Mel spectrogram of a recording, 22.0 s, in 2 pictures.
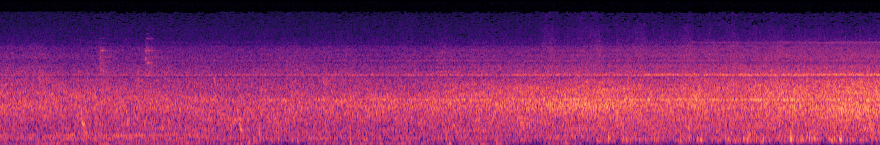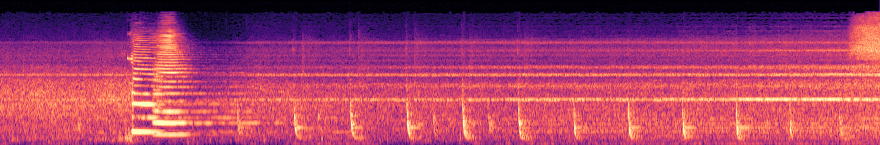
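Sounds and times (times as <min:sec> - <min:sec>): freight train rumbling: 0:00.0 - 0:22.0
steady locomotive whine: 0:00.0 - 0:22.0
two-tone train horn: 0:12.6 - 0:14.6.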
